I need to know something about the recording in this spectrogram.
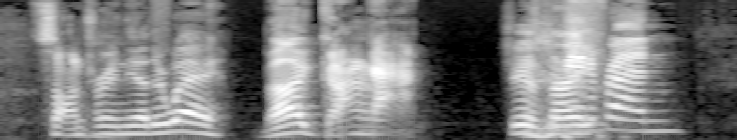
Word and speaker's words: Kanga: Kanga. Thank you, though. He's very pleased that you're pronouncing his name correctly.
